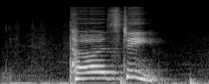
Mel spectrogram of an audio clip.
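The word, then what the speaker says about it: thirsty: सबसे पहले हम पढ़ते हैं कि थे की आवाज कहां पे निकालता है? थे की आवाज। जी। इसकी एग्जांपल क्या है? थस्टी। थस टी प्यासा थ टी एच थ स्टी थस्टी थस्ट टी थ की आवाज निकल रही है ना थस्टी इसके अलावा थीम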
